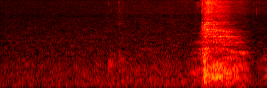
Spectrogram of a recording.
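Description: A single short, breathy sound from a man's mouth close to the microphone, about one and a half seconds in, after near silence.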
